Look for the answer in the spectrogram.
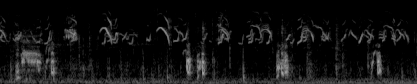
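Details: Newly hatching baby chicks in spring 2021 give a busy stream of high, bent peeps, broken by short lower clucking bursts roughly every second.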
